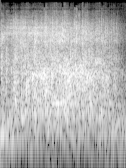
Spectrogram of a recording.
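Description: An audience at a St. Peter Claver School graduation applauds to welcome a guest speaker, steady dense clapping from many hands, close and loud throughout, with no speech.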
